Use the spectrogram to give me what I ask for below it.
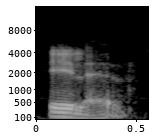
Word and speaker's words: élève: So élève has two syllables, é and lève.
